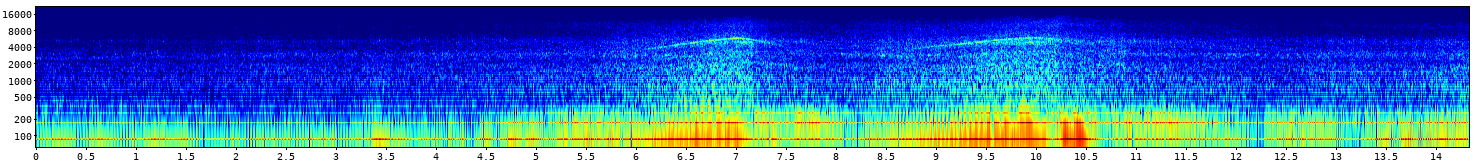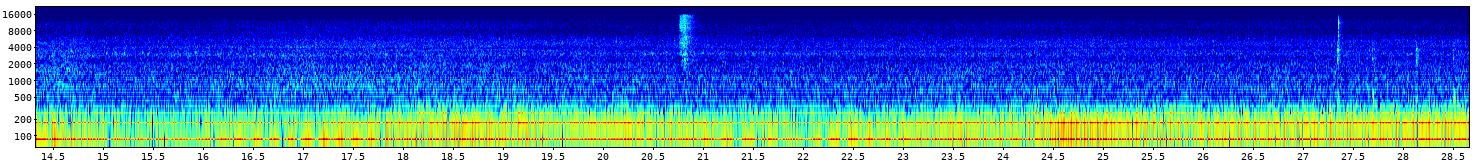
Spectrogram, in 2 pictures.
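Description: A truck's diesel engine rumbles steadily, revving up and down as it shifts gears.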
